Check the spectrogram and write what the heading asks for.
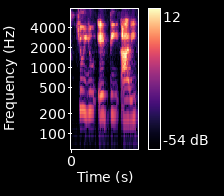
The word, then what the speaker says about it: quatre: Four is, being written down as Quatre, and it's being pronounced as quatre.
